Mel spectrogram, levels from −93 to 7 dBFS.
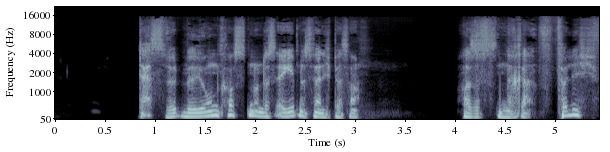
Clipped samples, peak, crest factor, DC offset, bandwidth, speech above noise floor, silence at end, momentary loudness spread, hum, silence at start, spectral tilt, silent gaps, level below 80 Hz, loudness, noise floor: under 0.1%; -2 dBFS; 20 dB; under 0.1%; 15.5 kHz; 59 dB; 0 s; 7 LU; none; 0.85 s; -4 dB/octave; none; -60 dBFS; -21 LUFS; -79 dBFS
